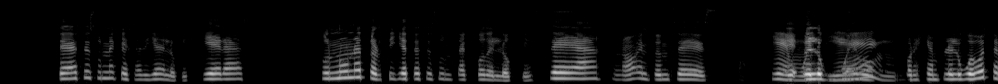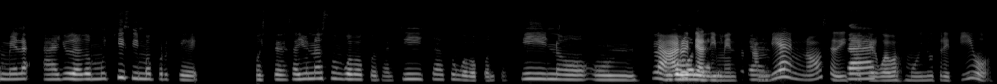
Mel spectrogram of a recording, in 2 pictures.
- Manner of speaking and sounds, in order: distorted speech
- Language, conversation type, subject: Spanish, podcast, ¿Cómo aprendiste a cocinar con poco presupuesto?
